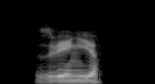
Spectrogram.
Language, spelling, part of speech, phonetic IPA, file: Russian, звенья, noun, [ˈzvʲenʲjə], Ru-звенья.ogg
- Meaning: nominative/accusative plural of звено́ (zvenó)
